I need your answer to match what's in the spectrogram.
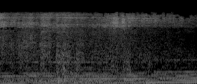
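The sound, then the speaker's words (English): A voice makes a soft, steady snake-like hiss, one continuous breathy sound held for about two seconds at an even, moderate level. “And when she hears you coming, the snakes on her hair see you coming first, and they just let out a gentle sort of like.”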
